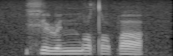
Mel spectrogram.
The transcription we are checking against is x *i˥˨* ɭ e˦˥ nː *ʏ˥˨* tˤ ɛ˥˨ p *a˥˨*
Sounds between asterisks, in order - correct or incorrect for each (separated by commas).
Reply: correct, incorrect, correct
